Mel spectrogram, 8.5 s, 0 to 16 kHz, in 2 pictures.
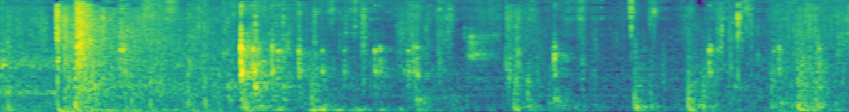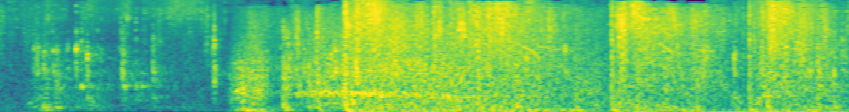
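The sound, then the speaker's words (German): A pump shotgun firing rapidly in a 2 vs 1 video game match on The Pit: many quick, sharp shots with mechanical clatter, building into a dense, continuous roar in the final seconds. “diese Pump schießt so schnell”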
